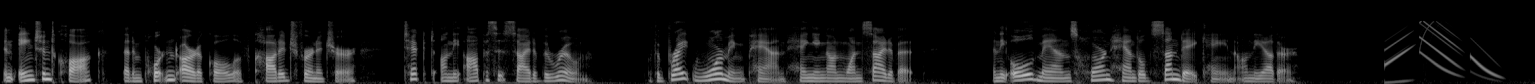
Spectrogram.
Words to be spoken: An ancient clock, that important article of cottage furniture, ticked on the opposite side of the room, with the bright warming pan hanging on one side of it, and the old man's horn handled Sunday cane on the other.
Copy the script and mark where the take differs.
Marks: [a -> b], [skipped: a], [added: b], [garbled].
An ancient clock, that important article of cottage furniture, ticked on the opposite side of the room, with [the -> a] bright warming pan hanging on one side of it, and the old man's horn handled Sunday cane on the other.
